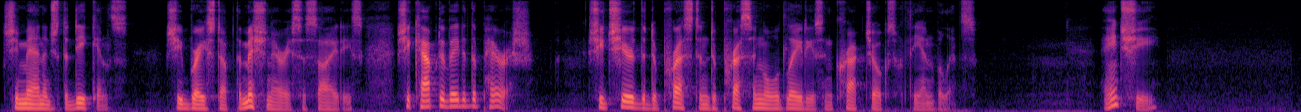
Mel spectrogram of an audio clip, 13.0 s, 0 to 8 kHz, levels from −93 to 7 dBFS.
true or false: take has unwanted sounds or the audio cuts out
false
